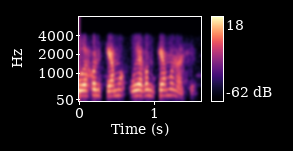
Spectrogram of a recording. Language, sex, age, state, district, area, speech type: Bengali, male, 30-45, West Bengal, Jalpaiguri, rural, conversation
